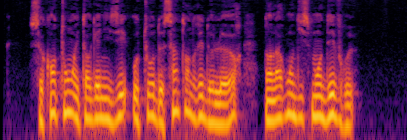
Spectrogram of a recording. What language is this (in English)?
French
